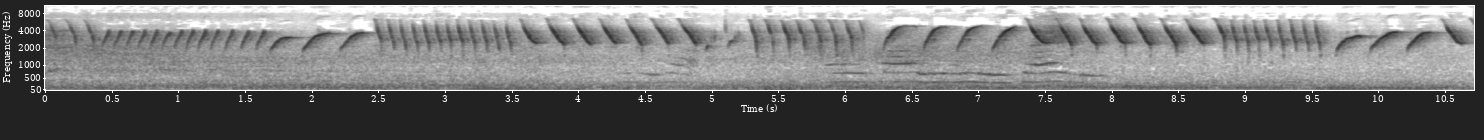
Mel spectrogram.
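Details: Rolling canary song: fast tours of repeated downswept notes, roughly eight to ten per second, separated by brief gaps, with a soft lower warble beneath in places.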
